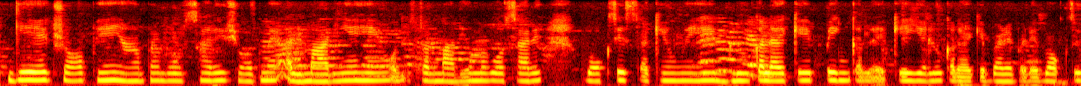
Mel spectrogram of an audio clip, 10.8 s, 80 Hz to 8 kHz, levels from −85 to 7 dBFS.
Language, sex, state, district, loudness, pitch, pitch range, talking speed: Hindi, female, Bihar, Darbhanga, -18 LUFS, 215 Hz, 210-220 Hz, 190 wpm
